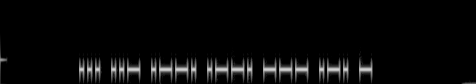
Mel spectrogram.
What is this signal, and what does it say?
Morse code, heard as a keyed tone, about 30 wpm, 700 Hz. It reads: SUPPORT
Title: Sentences from Top 800 Words - New Word Drill - 30wpm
